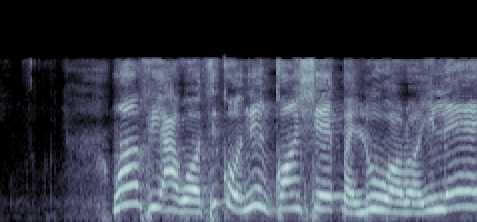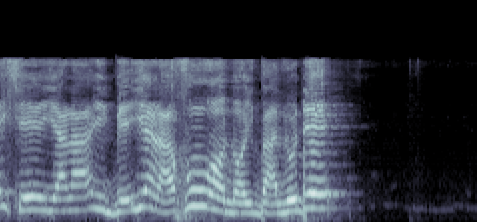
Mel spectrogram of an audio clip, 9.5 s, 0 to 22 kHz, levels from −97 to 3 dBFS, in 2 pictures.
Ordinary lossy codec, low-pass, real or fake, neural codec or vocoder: AAC, 32 kbps; 7.2 kHz; fake; codec, 16 kHz in and 24 kHz out, 2.2 kbps, FireRedTTS-2 codec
